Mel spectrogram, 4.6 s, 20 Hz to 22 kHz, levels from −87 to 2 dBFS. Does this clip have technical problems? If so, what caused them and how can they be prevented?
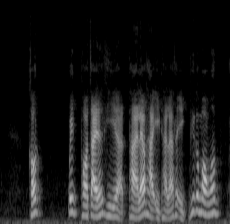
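Yes. At 1.94 s the audio stream likely skipped a handful of samples, well under a millisecond's worth: a case of dropped samples. The waveform leaps from one value to a later one, and that sudden step in the speech is heard as a single sharp click. Giving the capture and playback chain enough buffer headroom and a stable clock prevents samples from being skipped.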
